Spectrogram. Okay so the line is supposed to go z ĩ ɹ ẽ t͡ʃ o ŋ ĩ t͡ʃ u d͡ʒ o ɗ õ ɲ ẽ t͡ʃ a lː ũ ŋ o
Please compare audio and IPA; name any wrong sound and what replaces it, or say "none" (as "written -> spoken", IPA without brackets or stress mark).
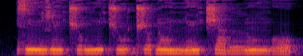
ɹ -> ɮ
